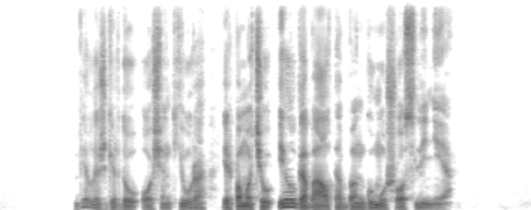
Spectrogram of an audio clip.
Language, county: Lithuanian, Klaipėda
